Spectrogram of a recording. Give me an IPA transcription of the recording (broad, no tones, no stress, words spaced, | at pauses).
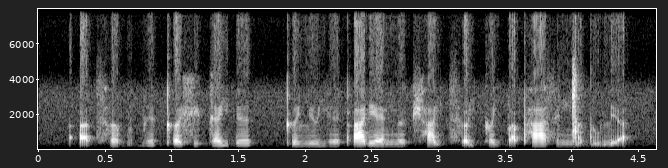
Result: ʔa̰t͡sʰəbə̰ bɪ kʼəxʲɨ ɡɛjɗɪ | kʼɨlʲujɪtʼa ɾʲɛŋø t͡ʃʰajt͡sʰə̰jkəj ba̰pʰasɪ ŋ͡ǀə̰dṵlʲa̰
